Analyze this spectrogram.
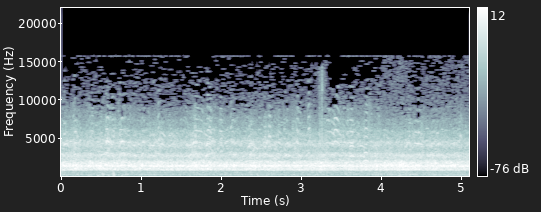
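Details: Greater white-fronted geese leave their night roost in a mass departure before spring sunrise at Miyajimanuma, Hokkaido, heading to feed on surrounding fields; a steady roar of many overlapping honks.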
